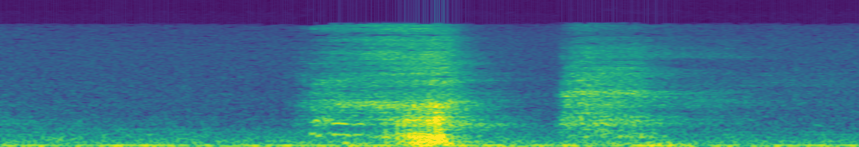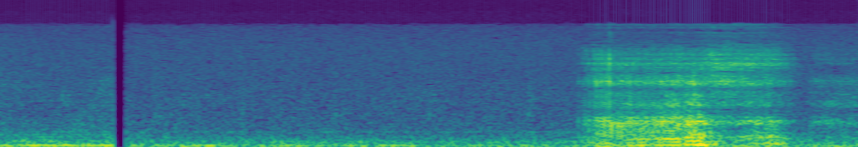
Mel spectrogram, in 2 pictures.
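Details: Snoring during sleep recorded with the SnoreLab app: slow, heavy breaths with low rough snoring and a snort, separated by quiet pauses.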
